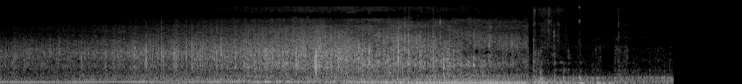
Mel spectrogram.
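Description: Kia Seltos SUV driving past on a gravel road: tyres crunching over the gravel with a low engine hum, growing louder as it nears and passes. The sound cuts off suddenly near the end.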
